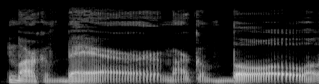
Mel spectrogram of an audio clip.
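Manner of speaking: very low, drawn-out, ponderous voice; Ulysses. Shown as a demonstration. Host shows how the character leaves out words, slow deep impression. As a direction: stretch each word slowly in a deep voice. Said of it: "he talks like that".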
